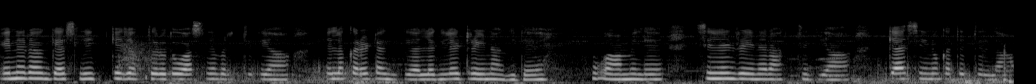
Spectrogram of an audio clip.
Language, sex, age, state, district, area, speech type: Kannada, female, 18-30, Karnataka, Chikkamagaluru, rural, spontaneous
